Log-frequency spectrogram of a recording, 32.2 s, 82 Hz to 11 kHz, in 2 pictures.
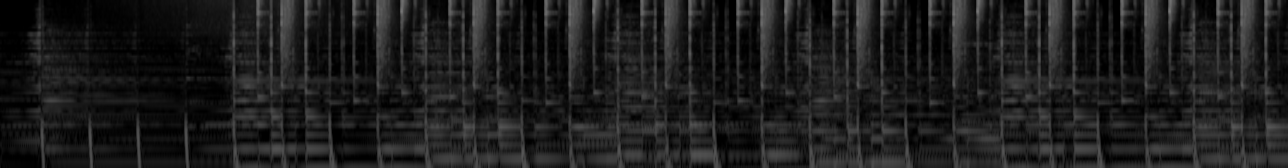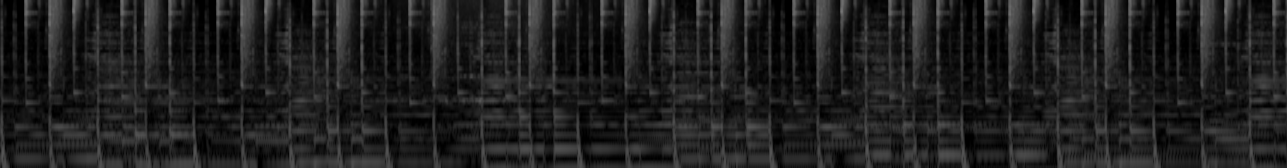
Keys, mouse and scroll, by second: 0.5-2.1 drag, 8.3 1, 12.3 click, 17.6 click, 24.5-26.0 drag, 27.2 click.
